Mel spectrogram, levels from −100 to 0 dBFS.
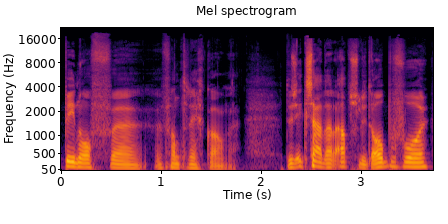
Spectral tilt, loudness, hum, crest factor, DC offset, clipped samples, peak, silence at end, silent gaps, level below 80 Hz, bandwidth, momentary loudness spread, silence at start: -5.5 dB/octave; -24 LUFS; none; 20 dB; under 0.1%; under 0.1%; -4 dBFS; 0.05 s; none; -50 dBFS; 18.5 kHz; 10 LU; 0.05 s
